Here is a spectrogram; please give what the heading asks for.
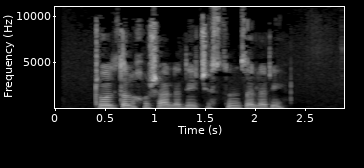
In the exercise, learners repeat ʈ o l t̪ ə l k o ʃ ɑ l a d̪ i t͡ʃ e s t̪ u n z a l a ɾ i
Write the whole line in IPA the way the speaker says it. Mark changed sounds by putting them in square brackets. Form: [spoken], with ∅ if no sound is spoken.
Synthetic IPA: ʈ o l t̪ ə l [x] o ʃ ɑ l a d̪ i t͡ʃ e s t̪ u n z a l a ɾ i

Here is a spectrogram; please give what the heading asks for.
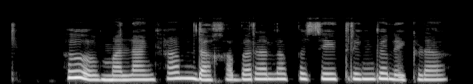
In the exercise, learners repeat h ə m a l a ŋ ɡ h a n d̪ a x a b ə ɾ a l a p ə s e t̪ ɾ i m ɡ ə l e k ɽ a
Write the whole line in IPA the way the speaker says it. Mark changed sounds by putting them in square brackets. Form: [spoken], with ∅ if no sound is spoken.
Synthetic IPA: h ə m a l a ŋ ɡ h a [m] d̪ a x a b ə ɾ a l a p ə s e t̪ ɾ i [ŋ] ɡ ə l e k ɽ a

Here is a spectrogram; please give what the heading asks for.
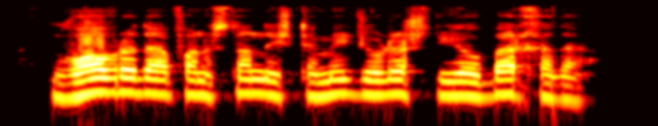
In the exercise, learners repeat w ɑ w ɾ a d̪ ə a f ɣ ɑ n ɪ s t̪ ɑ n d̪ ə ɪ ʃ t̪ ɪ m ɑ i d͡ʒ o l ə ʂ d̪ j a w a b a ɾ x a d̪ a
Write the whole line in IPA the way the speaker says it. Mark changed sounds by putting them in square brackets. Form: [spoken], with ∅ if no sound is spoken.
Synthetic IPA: w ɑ w ɾ a d̪ ə a f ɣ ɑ n ɪ s t̪ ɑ n d̪ ə ɪ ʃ t̪ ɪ m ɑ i d͡ʒ o [ɽ] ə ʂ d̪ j a w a b a ɾ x a d̪ a

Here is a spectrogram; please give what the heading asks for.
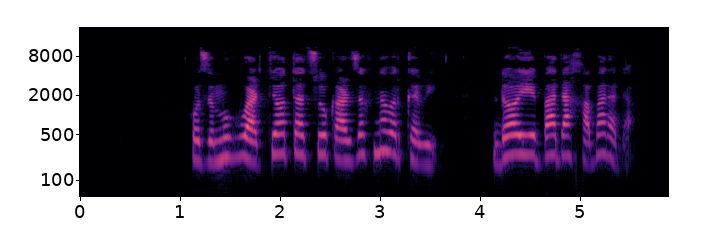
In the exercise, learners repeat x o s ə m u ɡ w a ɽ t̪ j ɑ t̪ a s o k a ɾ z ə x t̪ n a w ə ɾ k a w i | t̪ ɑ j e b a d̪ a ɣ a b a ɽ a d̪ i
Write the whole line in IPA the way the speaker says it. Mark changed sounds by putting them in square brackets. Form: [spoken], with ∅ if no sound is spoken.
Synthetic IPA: x o [z] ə m u ɡ w a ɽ t̪ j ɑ t̪ a [t͡s] o k a ɾ z ə x t̪ n a w ə ɾ k a w i | [d̪] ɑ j e b a d̪ a [x] a b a [ɾ] a d̪ [a]

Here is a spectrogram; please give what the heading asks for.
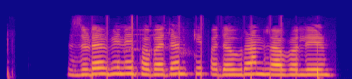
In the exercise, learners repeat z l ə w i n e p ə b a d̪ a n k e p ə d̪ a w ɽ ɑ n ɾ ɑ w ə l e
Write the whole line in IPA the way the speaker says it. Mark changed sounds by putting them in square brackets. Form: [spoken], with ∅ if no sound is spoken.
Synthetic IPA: z [ɽ] ə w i n e p ə b a d̪ a n k e p ə d̪ a w [ɾ] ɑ n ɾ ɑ w ə l e

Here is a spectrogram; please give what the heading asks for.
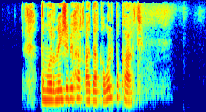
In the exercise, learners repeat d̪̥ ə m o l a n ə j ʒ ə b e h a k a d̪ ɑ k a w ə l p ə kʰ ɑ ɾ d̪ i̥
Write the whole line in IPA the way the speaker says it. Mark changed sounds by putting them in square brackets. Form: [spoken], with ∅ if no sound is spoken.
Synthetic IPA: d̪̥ ə m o [ɾ] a n ə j ʒ ə b e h a [q] a d̪ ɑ k a w ə l p ə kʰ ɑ ɾ d̪ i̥

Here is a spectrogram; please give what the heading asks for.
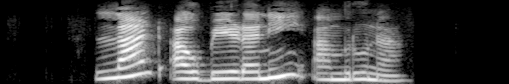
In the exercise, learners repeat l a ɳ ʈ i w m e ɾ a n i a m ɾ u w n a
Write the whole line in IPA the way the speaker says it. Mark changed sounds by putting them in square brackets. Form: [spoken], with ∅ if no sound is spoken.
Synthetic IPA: l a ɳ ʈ [a] w [b] e [ɽ] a n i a m ɾ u [∅] n a

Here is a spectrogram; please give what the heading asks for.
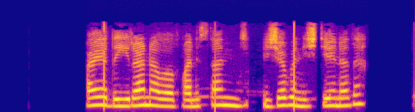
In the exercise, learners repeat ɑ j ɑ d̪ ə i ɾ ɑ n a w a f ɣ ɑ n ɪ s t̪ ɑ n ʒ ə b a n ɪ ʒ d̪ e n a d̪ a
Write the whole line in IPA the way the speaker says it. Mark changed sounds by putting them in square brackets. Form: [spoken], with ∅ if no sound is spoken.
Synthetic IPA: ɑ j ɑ d̪ ə i ɾ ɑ n a w a f ɣ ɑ n ɪ s t̪ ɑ n ʒ ə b a n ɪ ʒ d̪ e n a d̪ a

